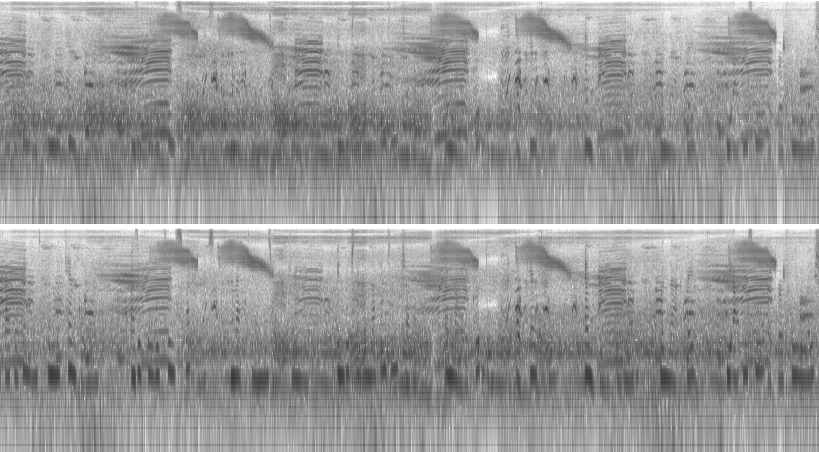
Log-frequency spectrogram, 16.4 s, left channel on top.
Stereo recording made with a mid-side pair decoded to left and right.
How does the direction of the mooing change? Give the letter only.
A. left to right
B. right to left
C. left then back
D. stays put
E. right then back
C.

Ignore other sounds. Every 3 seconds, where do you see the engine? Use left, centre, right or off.
left, left, centre, right, right, right.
